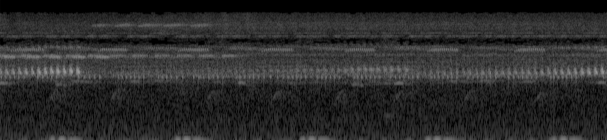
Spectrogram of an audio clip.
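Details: Forest crickets at night give continuous high buzzing trills in several overlapping layers, with a brief loud burst at the start and faint rhythmic lower ticks throughout.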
